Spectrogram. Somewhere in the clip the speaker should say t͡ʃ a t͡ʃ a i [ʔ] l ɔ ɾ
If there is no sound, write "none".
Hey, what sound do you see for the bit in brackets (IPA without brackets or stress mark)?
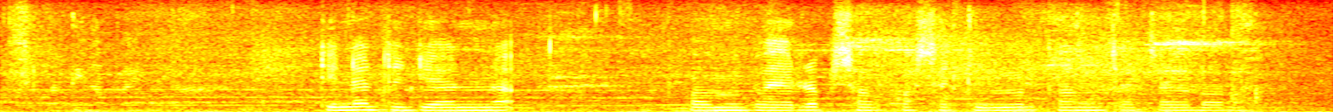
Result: none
